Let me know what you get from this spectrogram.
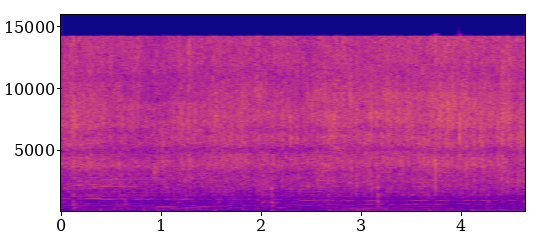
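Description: Chopped onion with ginger-garlic paste and green chilli paste sizzling steadily in oil in a frying pan while being sautéed and stirred.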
